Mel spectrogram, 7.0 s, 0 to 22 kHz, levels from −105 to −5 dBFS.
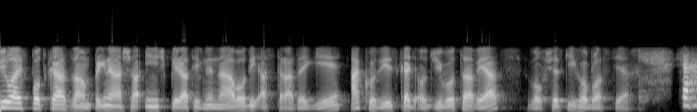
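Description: This is a speech clip, and nothing is technically wrong with it.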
